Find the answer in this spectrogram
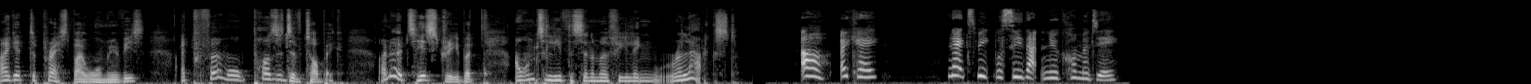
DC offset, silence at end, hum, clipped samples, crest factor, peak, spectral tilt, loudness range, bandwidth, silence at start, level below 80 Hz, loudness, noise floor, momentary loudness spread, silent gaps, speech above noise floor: under 0.1%; 4.15 s; none; under 0.1%; 22 dB; -2 dBFS; -4.5 dB/octave; 5 LU; 14 kHz; 0 s; -40 dBFS; -22 LUFS; -54 dBFS; 12 LU; 7.54-7.66 s; 32 dB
